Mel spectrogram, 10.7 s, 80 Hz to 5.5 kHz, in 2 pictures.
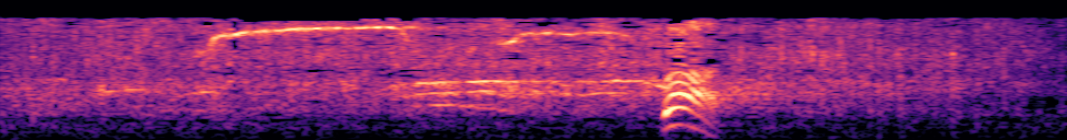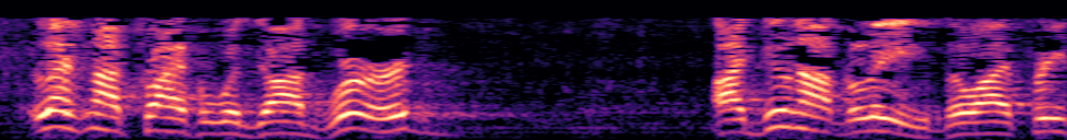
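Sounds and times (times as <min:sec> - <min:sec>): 
audience of women applauding: 0:00.0 - 0:05.3
high whistle: 0:01.0 - 0:03.3
speech: 0:03.3 - 0:03.7, 0:05.5 - 0:07.7, 0:08.9 - 0:10.6.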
